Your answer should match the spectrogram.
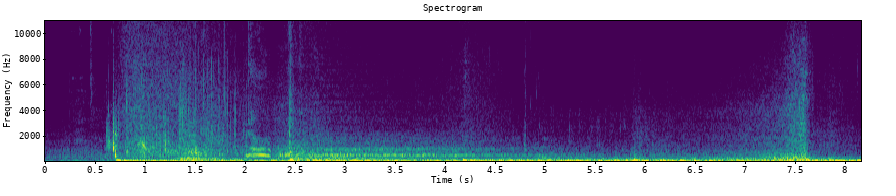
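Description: Dramatic film-trailer score: after a hushed moment, a heavy boom hits just under a second in and opens into a loud, sustained low drone, with further hits around two and a half seconds and just before the end.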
